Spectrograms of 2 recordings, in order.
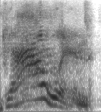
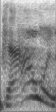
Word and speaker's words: Gawain: shocked me is that uh sir gawain apparently it's pronounced gowen and that blew my mind you mean i've been pronouncing this wrong for 45 years yeah apparently it's sir cowan in the green knight oh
